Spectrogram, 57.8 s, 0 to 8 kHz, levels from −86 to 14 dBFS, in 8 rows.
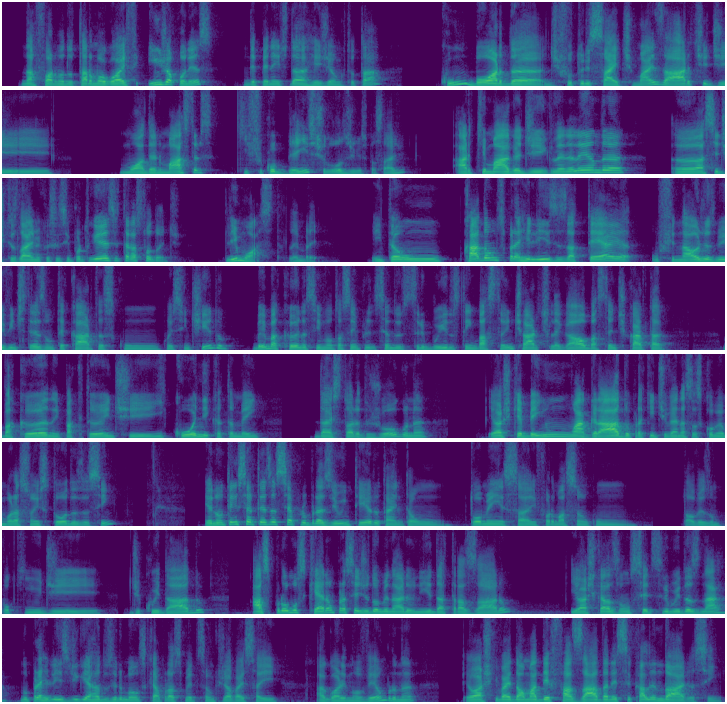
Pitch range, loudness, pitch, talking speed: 110-140 Hz, -26 LUFS, 125 Hz, 175 wpm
